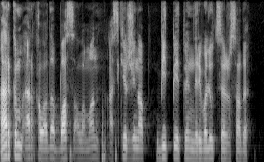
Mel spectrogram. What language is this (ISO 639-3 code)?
kaz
